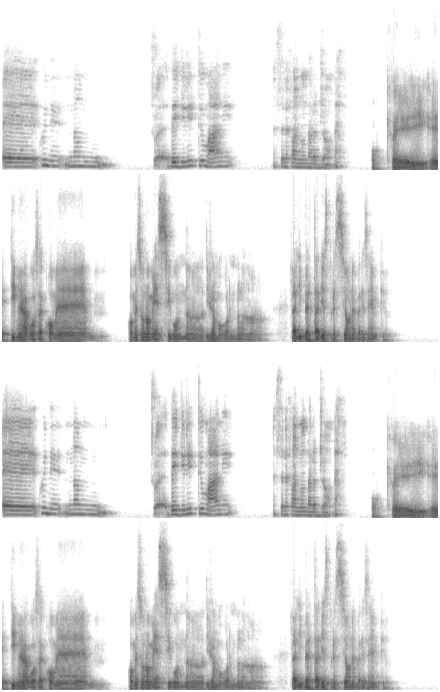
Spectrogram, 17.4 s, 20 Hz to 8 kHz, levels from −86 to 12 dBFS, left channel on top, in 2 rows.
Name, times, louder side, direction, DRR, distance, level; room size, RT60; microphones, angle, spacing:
voice 1, 0.0-2.2 3.0-4.6 5.4-6.8, right 2 dB, 75° right, 10 dB, 1.0 m, -32 dB
voice 2, 7.4-10.8 11.3-13.9 14.5-16.4, left 1 dB, 15° left, 8 dB, 0.9 m, -23 dB
9.6 x 5.0 x 3.8 m, 0.43 s
head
